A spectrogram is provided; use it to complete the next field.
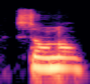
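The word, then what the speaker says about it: Sonal: in my email signature sono like hormonal it rhymes with an english word that you are very capable of saying and now i understand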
